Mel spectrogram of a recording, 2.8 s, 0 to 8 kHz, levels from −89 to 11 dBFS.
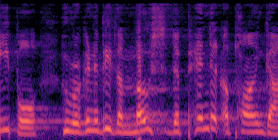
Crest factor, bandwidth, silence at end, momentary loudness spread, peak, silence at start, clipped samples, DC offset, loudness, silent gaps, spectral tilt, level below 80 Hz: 14 dB; 7.6 kHz; 0 s; 6 LU; -10 dBFS; 0 s; under 0.1%; under 0.1%; -24 LUFS; none; -6.5 dB/octave; -60 dBFS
